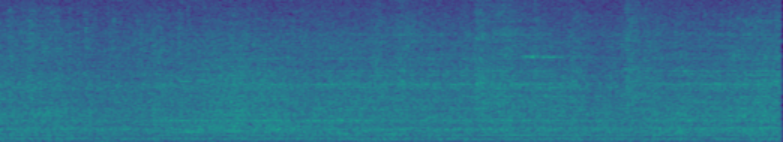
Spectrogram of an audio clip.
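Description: Union Pacific diesel locomotive, working as distributed power in a loaded train, passing at steady speed: engine running and steel wheels rolling on the rails in an even, continuous rumble.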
